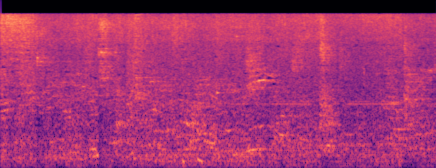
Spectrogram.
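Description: Restaurant dining-room noise: a loud, steady hiss with faint voices and a few light clinks of dishes.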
